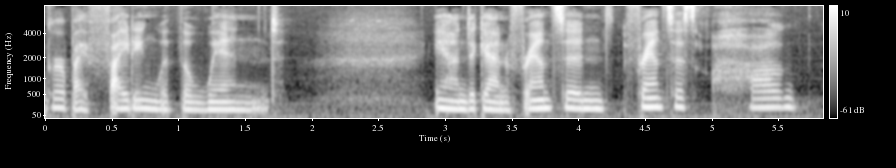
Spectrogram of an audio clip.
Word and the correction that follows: Hodgson: oh my gosh, can I say her name? Frances Hogson Burnett is who wrote The Secret Garden, but that quote, "She made herself stronger by fighting the wind with the wind."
